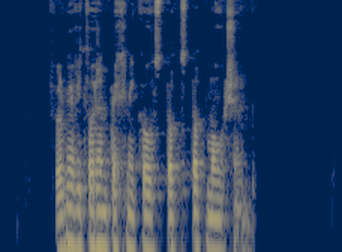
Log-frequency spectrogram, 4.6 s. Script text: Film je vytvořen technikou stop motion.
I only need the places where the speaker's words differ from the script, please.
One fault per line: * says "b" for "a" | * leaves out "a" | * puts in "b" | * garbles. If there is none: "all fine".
* puts in "stop"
